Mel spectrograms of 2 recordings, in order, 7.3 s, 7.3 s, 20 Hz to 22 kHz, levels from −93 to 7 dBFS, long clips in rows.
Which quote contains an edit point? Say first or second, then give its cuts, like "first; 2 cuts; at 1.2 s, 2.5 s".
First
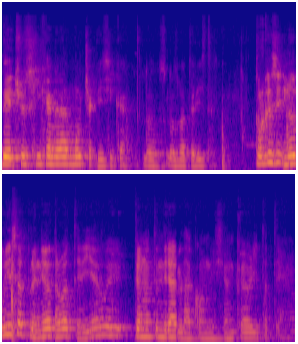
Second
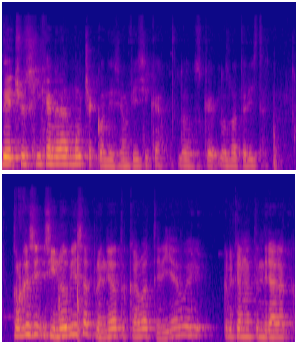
first; 6 cuts; at 1.2 s, 2.0 s, 3.5 s, 4.3 s, 5.3 s, 5.8 s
